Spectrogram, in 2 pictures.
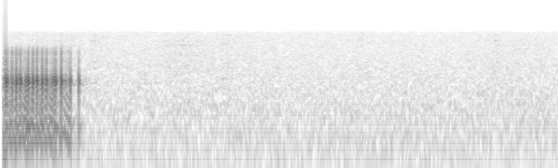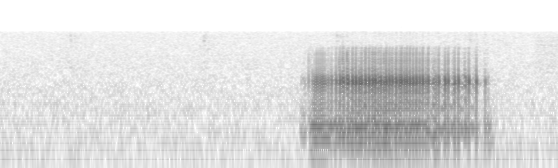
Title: Snoring dog EPIC wake up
